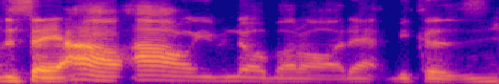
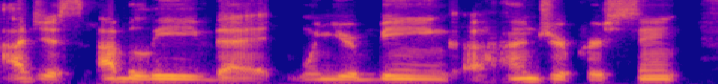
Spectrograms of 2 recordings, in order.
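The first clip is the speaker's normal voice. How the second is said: ordinary talk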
